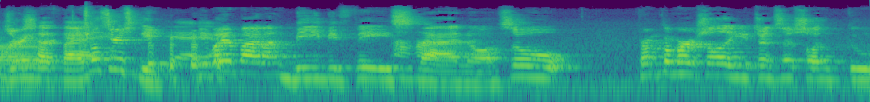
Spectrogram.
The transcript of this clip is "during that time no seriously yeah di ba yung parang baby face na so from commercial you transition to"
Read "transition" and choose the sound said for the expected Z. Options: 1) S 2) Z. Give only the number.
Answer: 1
